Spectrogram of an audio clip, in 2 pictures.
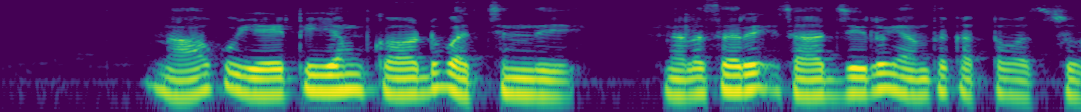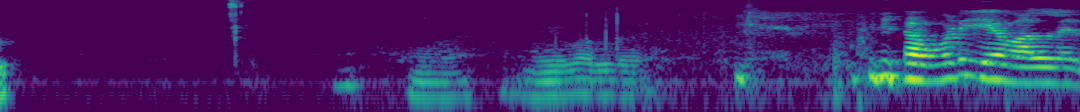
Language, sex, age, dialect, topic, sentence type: Telugu, male, 36-40, Utterandhra, banking, question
